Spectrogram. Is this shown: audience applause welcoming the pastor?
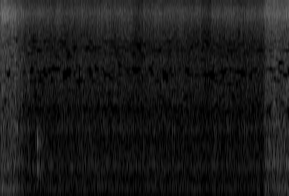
no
